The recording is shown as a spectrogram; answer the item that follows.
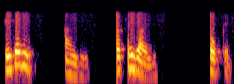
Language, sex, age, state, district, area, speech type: Punjabi, female, 45-60, Punjab, Muktsar, urban, conversation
